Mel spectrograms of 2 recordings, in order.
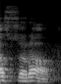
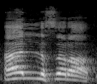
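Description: First: "الصراط" as as-sirat; lam merged into sad. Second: "الصراط" as al-sirat, clear l; higher and louder, sound the l in "الصراط"; unmerged l before s in "الصراط"; lam sounded, wrong. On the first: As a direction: silent l, doubled s in "الصراط". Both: Shown as a demonstration. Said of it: "لا، ما تلفظ".

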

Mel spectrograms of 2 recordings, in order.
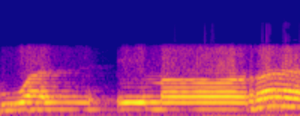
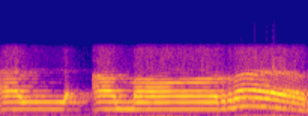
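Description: First: والإمارة said "wal-imāra"; والإمارة with an i-vowel after the article; kasra on hamza. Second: الأمارة said "al-amāra"; الأمارة with an a-vowel after the article; fatha on hamza. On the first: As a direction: give the hamza in والإمارة a short "i". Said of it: "بكسر الهمزة". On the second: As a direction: give the hamza in الأمارة a short "a". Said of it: "بالفتح". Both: Shown as a demonstration.

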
